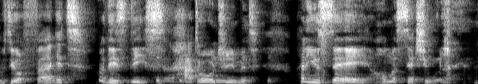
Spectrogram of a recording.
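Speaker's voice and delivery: loud put-on French accent throughout. Speaker retells answering a man about a hot oil treatment: put-on french accent. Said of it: "speaking in my French accent".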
